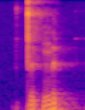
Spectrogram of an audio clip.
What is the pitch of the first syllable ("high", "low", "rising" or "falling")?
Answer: low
